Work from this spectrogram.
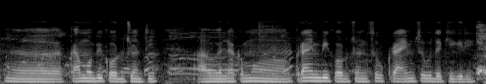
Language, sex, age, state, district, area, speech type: Odia, male, 18-30, Odisha, Cuttack, urban, spontaneous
